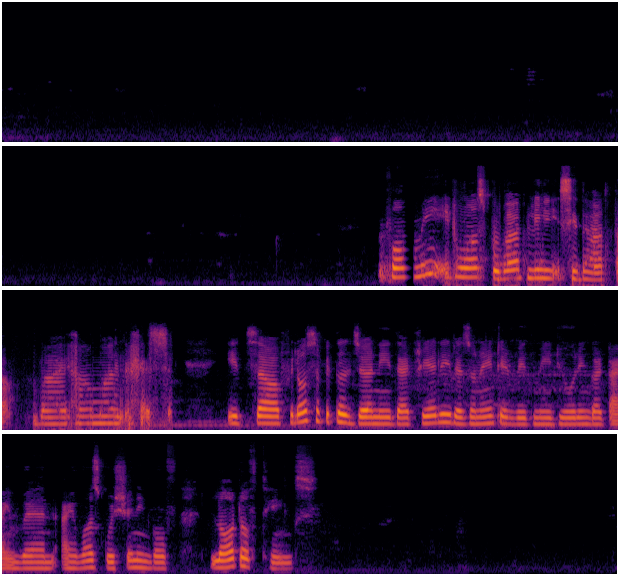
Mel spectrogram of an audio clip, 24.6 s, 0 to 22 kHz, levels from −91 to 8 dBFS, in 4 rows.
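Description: Speech carried over an Opus call path at 32 kbps with a 12 kHz bandwidth, with a cluster of network faults around 10 s. From 10.17 to 10.29 s there is a short stall from a late packet: the jitter buffer ran dry, so the receiver held the current sound for about 100 ms before resuming at the same point, adding 100 ms of delay but losing nothing. Right after come two short concealed packet losses, at 10.37 to 10.40 s and 10.44 to 10.46 s. Each lost 20 ms; the decoder bridged part of the first by extending the preceding sound, which leaves a brief smear or wobble as the real audio blends back in. A call bitrate drop follows from 10.58 to 18.43 s, ending just before "when I". The bandwidth estimate fell and the encoder went from 32 to 7 kbps, staying at the lowest rate for about 3.4 s, while the audio bandwidth narrowed from 12 kHz to 8 kHz, so the sound turns coarse and duller. Inside that stretch, from 13.76 to 15.77 s, a jitter buffer speed-up trims an excess backlog by cutting out pitch-period slices, about a tenth of a second in total. 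That makes the audio run at 104% speed with unchanged pitch. At 19.41 s, between "when I" and "questioning of lot of", a single sharp click is heard, likely dropped samples, where a couple of samples went missing and the waveform jumped discontinuously.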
